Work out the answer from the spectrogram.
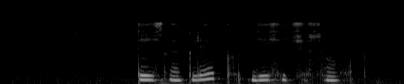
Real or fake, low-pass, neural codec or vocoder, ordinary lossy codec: fake; 7.2 kHz; codec, 16 kHz, 2 kbps, FunCodec, trained on LibriTTS, 25 frames a second; none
